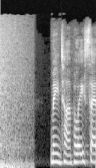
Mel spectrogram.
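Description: A woman reads out calmly into a microphone.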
